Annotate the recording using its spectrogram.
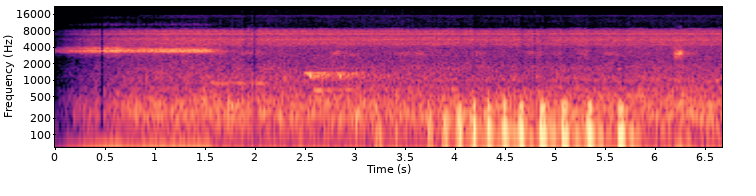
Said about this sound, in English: And they guess they sound like the southern cassowary, which is a bird native to Africa. And so, of course, I had to go then find the sound of one. Here it is.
